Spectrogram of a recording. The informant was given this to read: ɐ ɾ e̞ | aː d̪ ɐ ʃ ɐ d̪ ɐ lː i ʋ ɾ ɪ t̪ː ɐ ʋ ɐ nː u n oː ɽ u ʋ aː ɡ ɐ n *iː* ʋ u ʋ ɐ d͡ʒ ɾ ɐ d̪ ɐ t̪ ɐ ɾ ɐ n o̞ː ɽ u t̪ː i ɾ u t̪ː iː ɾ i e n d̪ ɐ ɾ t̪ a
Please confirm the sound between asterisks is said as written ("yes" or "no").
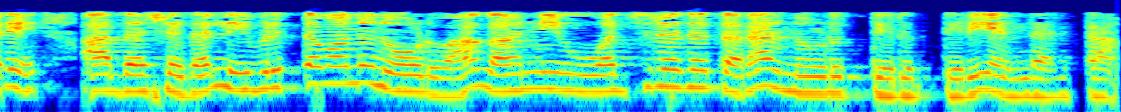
yes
